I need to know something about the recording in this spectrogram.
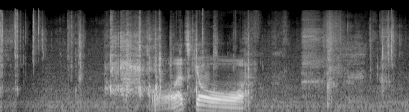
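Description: Foil card wrappers crinkle and tear close by.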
